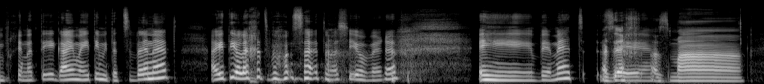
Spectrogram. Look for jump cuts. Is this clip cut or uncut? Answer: uncut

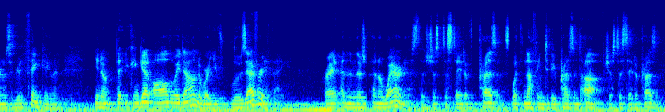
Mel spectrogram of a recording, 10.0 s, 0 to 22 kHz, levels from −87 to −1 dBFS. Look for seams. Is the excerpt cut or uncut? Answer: cut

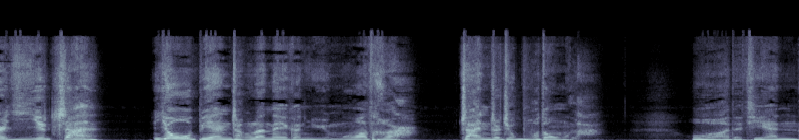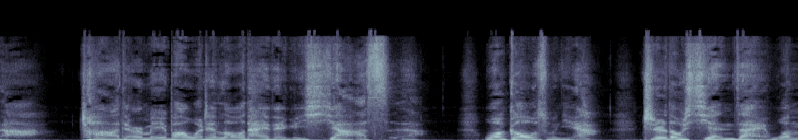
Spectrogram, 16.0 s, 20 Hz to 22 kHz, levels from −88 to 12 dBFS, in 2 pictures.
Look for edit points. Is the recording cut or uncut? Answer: uncut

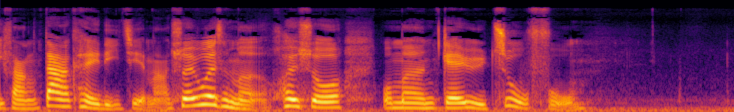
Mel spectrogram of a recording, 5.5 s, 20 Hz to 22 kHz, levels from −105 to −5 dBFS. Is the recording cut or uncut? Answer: cut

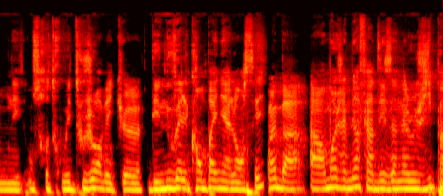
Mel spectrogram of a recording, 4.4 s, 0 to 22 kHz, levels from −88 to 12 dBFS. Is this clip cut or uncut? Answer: cut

